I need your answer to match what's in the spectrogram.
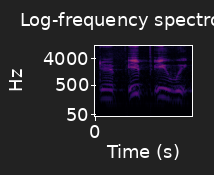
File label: "dep7Ip7iwi7" skunk, Washo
